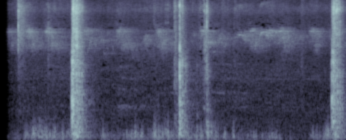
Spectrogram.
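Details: Nissan Qashqai rear door slammed several times, each thud followed by a brief hollow rattle from the loose window regulator mechanism; the fix is unscrewing its three bolts and refitting them with thread-locker.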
